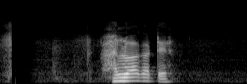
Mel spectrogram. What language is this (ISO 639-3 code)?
ben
